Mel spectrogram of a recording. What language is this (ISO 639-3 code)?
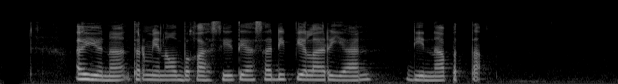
sun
